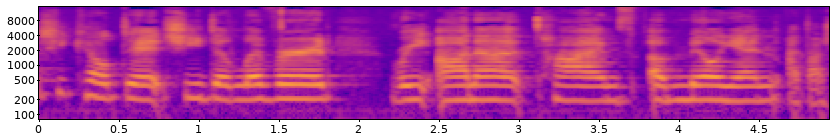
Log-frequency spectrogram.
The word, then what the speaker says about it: Rihanna: pretending like I'm Rihanna No I want to pronounce her name correctly it's Rihanna yes so I want to hear you guys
